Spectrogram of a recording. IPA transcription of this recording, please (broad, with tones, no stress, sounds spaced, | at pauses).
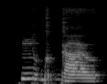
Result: ɲ ṵ˦˨ ɡ ʊ˦ ʔ ɡ a˨ ʊ̯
